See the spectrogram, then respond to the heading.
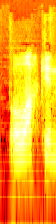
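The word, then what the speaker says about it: Lockein: Lock in the Coffin. Lock in the Coffin. Except it's like locking, but it's spelled L-O-C-K-E-I-N.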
